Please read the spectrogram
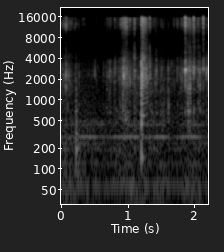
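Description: Faint handling sounds: a few soft clicks and rustles as a paper coffee filter is fitted and secured over the mouth of a glass jar, over a steady low hum.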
